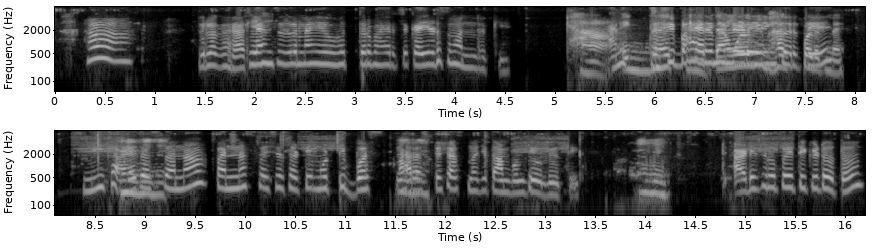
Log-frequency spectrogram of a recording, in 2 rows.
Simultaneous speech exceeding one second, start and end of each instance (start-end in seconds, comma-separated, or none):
5.5-7.8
